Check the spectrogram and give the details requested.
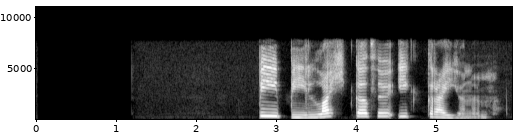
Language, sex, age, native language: Icelandic, other, 11, Icelandic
